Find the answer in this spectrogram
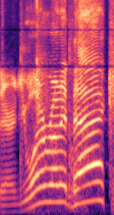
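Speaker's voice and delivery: high, loud, projected shout.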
